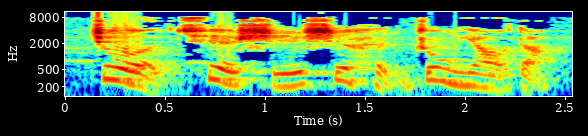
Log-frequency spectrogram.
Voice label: "zhe que shi shi hen zhong yao de", Putonghua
